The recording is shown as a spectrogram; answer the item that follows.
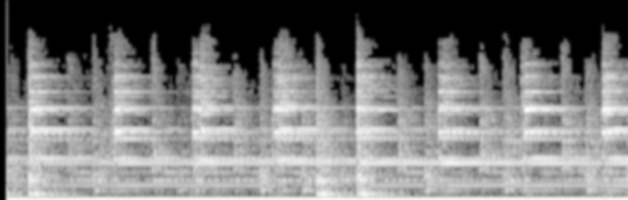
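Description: Temple aarti percussion: ringing metal bells struck in a steady rhythm of about two or three strokes a second, each stroke leaving a held ring, with occasional deep drum beats underneath.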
